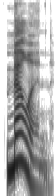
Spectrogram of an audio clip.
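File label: "melon", English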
